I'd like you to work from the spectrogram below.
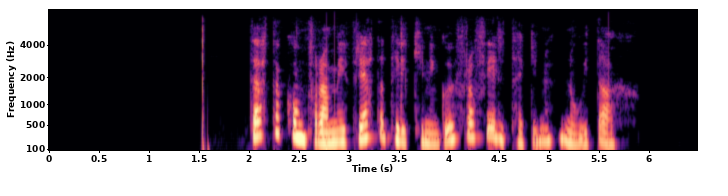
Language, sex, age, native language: Icelandic, female, 40-49, Icelandic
